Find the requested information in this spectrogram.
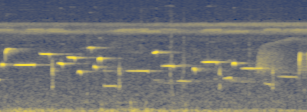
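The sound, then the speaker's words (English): Clear, pure whistled bird notes in a rapid varied sequence, sliding between pitches over a steady high insect-like hum, like a tropical forest songbird singing nearby with no talking. “And there's diversity in sound, too, from the wide-ranging whistles of the screaming piha to the otherworldly melodies of the musician wren.”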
